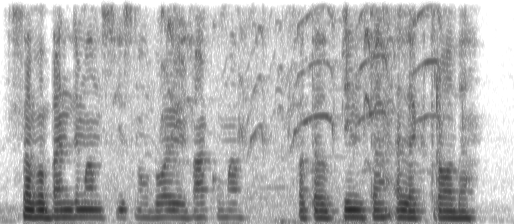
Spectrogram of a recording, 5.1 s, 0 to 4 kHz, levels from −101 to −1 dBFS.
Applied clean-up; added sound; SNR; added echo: none; Gull, seagull; 18 dB; none.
